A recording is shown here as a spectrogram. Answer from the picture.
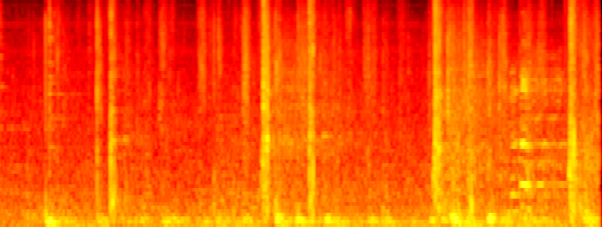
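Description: Rackets striking a badminton shuttlecock in a fast doubles rally: a string of sharp, irregularly spaced hits, some less than half a second apart.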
